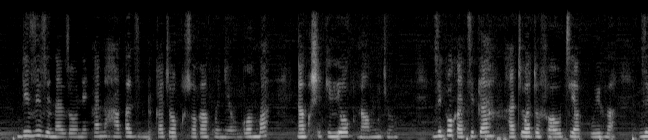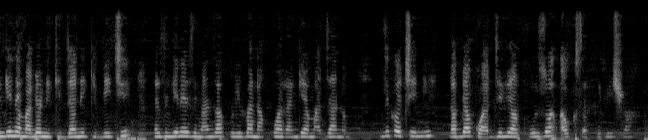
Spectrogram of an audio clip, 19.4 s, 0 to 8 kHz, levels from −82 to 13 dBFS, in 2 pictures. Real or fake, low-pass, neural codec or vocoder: fake; 7.2 kHz; codec, 44.1 kHz, 2.6 kbps, SNAC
